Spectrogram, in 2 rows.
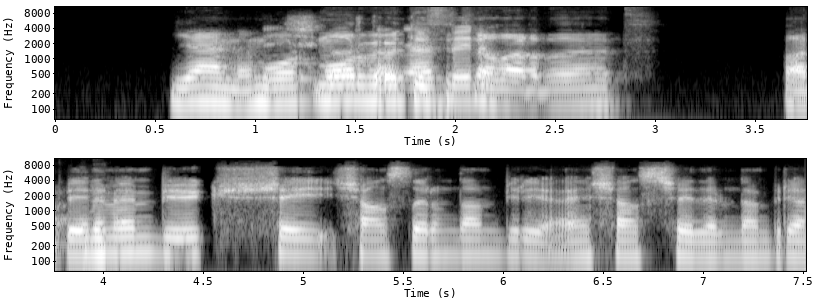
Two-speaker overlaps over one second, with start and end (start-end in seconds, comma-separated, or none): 1.0-2.3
